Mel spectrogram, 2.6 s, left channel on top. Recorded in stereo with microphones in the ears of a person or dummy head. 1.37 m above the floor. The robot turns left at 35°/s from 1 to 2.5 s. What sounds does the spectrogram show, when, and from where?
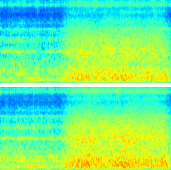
Only background noise.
